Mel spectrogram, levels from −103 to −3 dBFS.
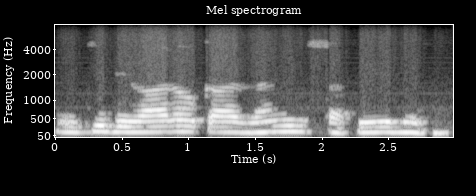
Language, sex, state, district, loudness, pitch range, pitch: Hindi, female, Haryana, Charkhi Dadri, -11 LUFS, 135-150 Hz, 140 Hz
